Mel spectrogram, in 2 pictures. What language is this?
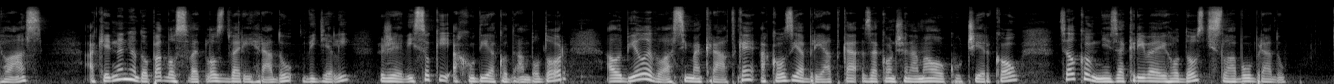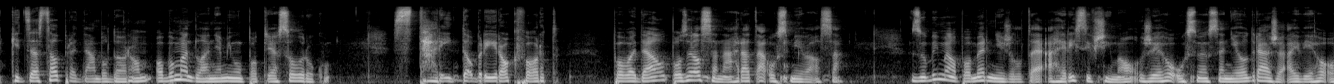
Slovak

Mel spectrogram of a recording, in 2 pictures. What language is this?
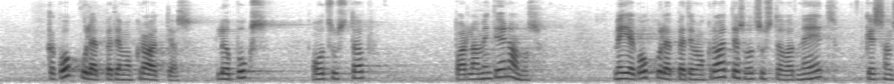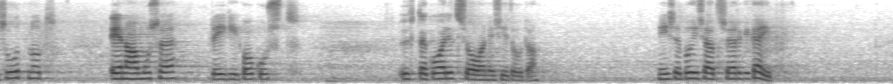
Estonian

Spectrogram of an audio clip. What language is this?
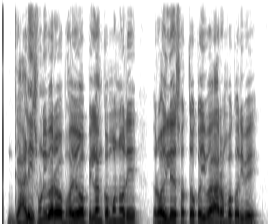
Odia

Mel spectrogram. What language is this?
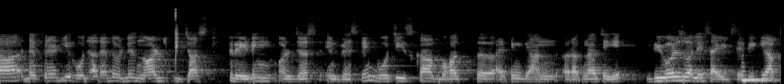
Hindi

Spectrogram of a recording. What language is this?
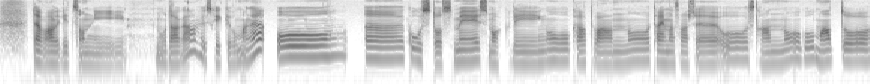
Norwegian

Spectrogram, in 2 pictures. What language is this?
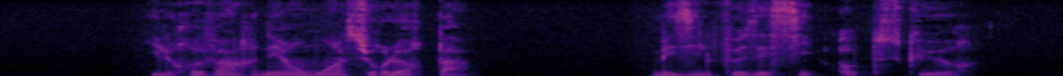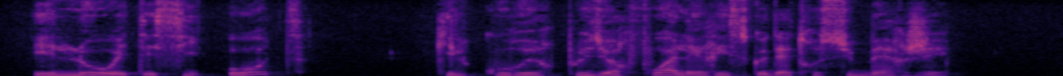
French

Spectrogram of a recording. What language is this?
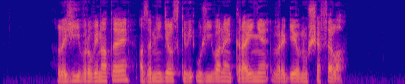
Czech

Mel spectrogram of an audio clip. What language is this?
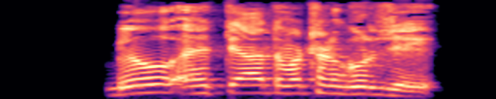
Sindhi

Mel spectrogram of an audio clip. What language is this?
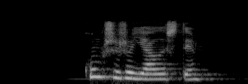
Mari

